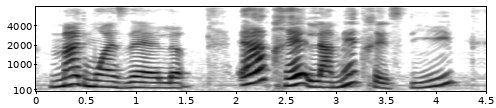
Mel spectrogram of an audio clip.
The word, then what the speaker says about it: mademoiselle: OI se prononce OA, mademoiselle.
